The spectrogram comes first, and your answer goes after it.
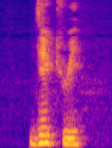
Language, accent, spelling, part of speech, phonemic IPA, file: French, Canada, décuits, verb, /de.kɥi/, LL-Q150 (fra)-décuits.wav
- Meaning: masculine plural of décuit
